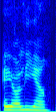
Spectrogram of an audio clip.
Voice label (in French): "eolien", French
